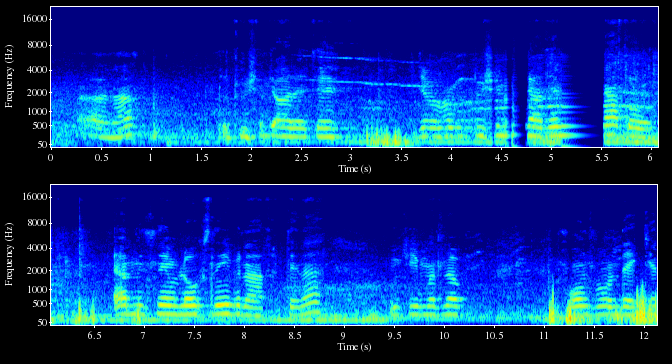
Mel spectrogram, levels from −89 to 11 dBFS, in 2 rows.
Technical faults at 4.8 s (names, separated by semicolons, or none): call audio freeze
